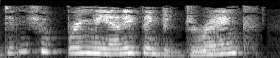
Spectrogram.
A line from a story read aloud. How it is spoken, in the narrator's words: He complained about how hot he was and whined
